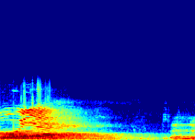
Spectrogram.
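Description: A group of young children calling out together in unison: one loud, drawn-out shout of many voices that fades away over about a second and a half. It is the first-graders' spoken response while taking the school oath with two fingers raised.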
